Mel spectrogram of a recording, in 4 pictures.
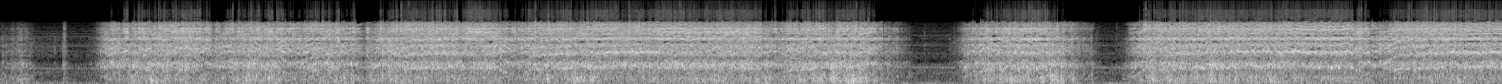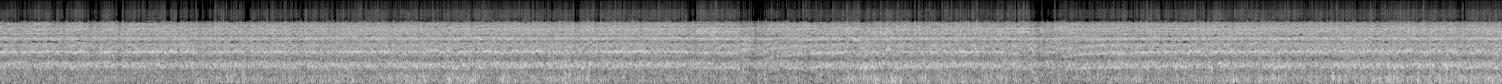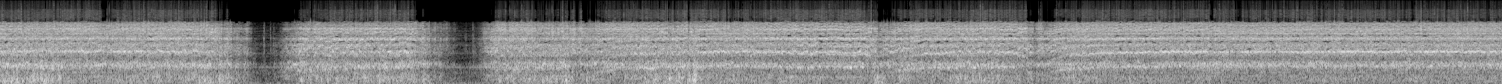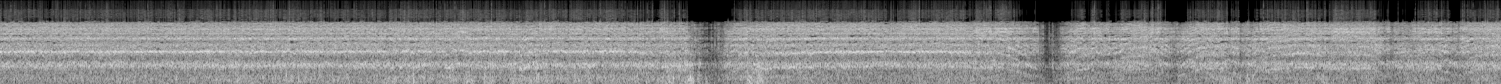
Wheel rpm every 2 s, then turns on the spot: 70, 150, 180, 200, 110, 120, 200, 210, 230, 230, 230, 210, 210, 220, 240, 230, 130, 130, 210, 200, 200, 230, 230, 230, 230, 230, 180, 170, 130, 180.
none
